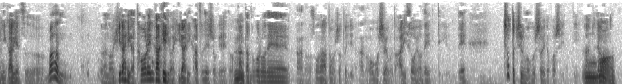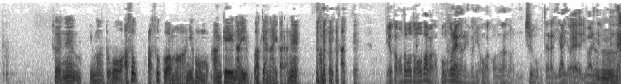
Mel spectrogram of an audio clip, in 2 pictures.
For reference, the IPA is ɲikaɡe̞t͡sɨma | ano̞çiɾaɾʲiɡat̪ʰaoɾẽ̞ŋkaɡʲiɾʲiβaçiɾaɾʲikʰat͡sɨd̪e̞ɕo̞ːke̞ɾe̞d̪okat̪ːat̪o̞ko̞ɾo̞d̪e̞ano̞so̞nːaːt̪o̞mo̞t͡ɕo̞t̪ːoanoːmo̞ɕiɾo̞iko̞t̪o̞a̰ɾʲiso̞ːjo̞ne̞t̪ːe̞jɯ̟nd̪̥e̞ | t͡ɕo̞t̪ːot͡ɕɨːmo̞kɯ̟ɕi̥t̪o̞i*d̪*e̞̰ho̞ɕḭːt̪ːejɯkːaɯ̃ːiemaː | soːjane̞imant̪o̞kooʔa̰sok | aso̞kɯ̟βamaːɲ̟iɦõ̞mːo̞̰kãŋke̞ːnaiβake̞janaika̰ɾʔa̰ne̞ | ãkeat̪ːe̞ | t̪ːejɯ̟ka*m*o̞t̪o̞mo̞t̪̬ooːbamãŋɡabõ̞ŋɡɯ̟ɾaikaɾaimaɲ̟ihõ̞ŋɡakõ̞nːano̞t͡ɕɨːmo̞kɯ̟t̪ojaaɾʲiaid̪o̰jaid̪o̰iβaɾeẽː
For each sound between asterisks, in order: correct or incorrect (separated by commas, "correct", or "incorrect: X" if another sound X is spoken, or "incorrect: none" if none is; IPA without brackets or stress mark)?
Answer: incorrect: t̪, correct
